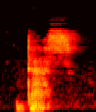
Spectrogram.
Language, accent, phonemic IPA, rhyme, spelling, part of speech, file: English, Southern England, /dæs/, -æs, dass, verb, LL-Q1860 (eng)-dass.wav
- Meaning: To dare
